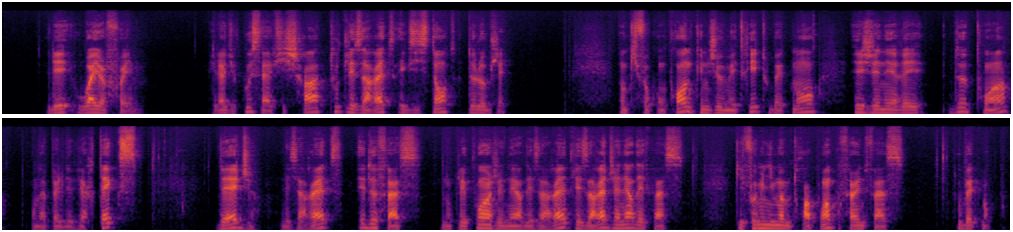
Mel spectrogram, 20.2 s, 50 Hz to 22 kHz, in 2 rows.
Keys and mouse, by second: 8.1-12.2 drag.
